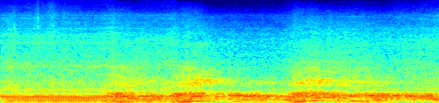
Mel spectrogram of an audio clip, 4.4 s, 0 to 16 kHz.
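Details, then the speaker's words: Manual BMW M2 salvage-auction car, engine not yet warm on a roughly 5°C day. Two light blips, note rising and falling smoothly with no knocks or rattles: normal revving. "But give you a little bit of a sound. It's not warm, so I'm not going much."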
